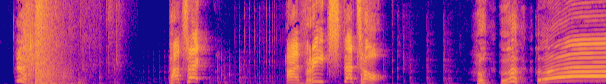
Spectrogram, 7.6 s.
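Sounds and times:
door being kicked: 0.4 - 1.2
speech: 2.2 - 2.6, 3.6 - 4.8, 6.0 - 7.4.

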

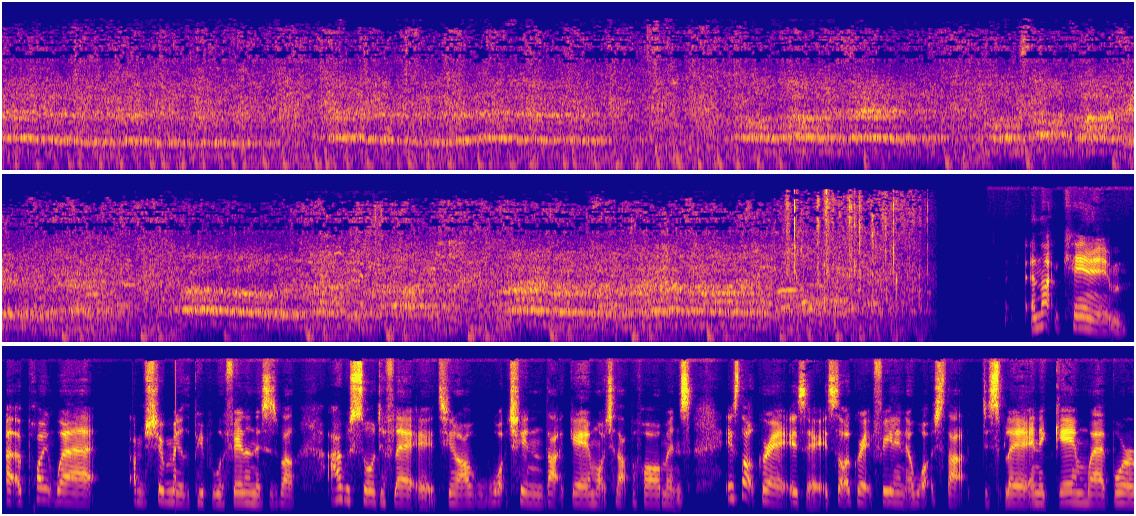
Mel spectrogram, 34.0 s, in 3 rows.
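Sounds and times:
away football fans chanting in stadium: 0.0 - 20.6
rhythmic clapping or stamping: 0.0 - 20.7
speech: 22.0 - 33.9.

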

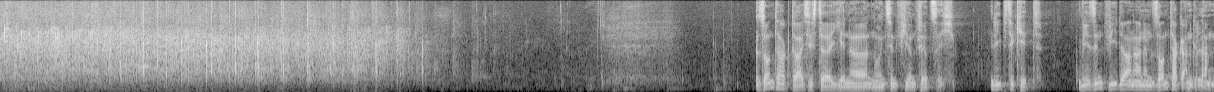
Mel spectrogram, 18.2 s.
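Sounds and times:
applause: 0.0 - 7.2
speech: 11.4 - 18.2.

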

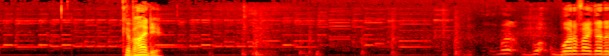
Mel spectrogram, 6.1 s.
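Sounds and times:
Kirby alarm clock going off: 0.0 - 4.7
speech: 1.2 - 1.7, 5.6 - 6.0.

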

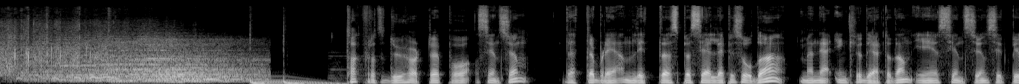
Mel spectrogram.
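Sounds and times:
audience applause: 0.0 - 2.5
speech: 3.5 - 10.1.

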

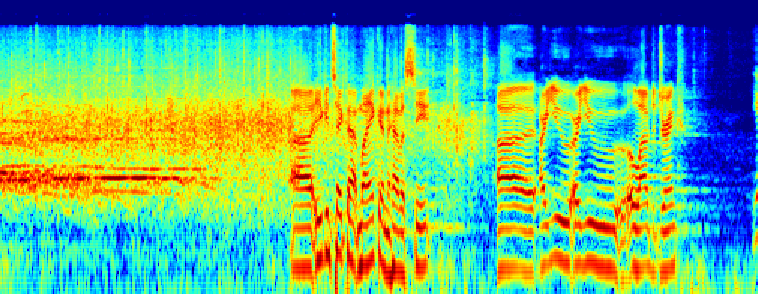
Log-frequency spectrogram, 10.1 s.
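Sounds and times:
audience applause: 0.0 - 6.8
speech: 3.9 - 9.3.

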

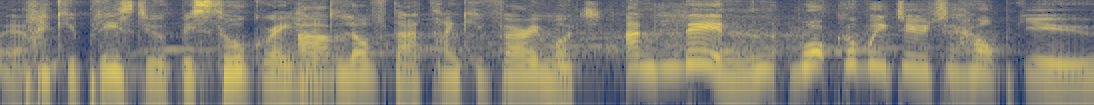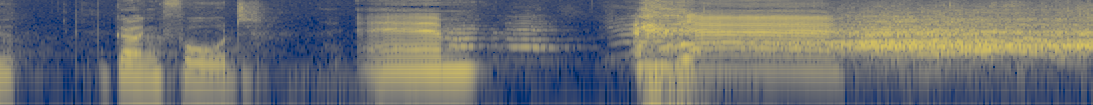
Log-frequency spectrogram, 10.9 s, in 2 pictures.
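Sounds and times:
speech: 0.1 - 7.9, 8.6 - 9.2
audience cheering and shouting encouragement at a live event: 1.6 - 5.0, 8.6 - 10.9.

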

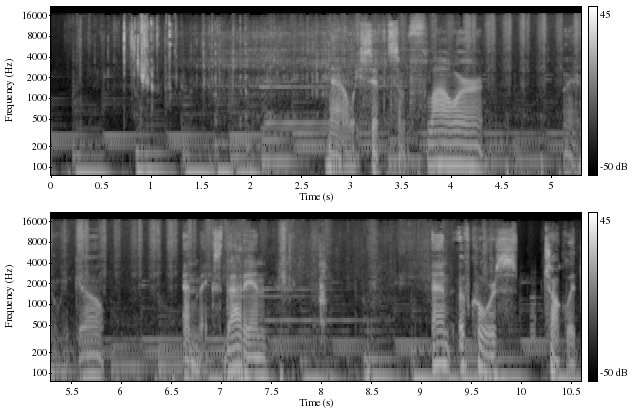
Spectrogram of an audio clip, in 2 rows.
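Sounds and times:
eggs cracked into butter and sugar for baking: 0.2 - 6.6
speech: 3.0 - 4.5, 5.1 - 6.0, 6.6 - 7.7, 9.1 - 10.5.

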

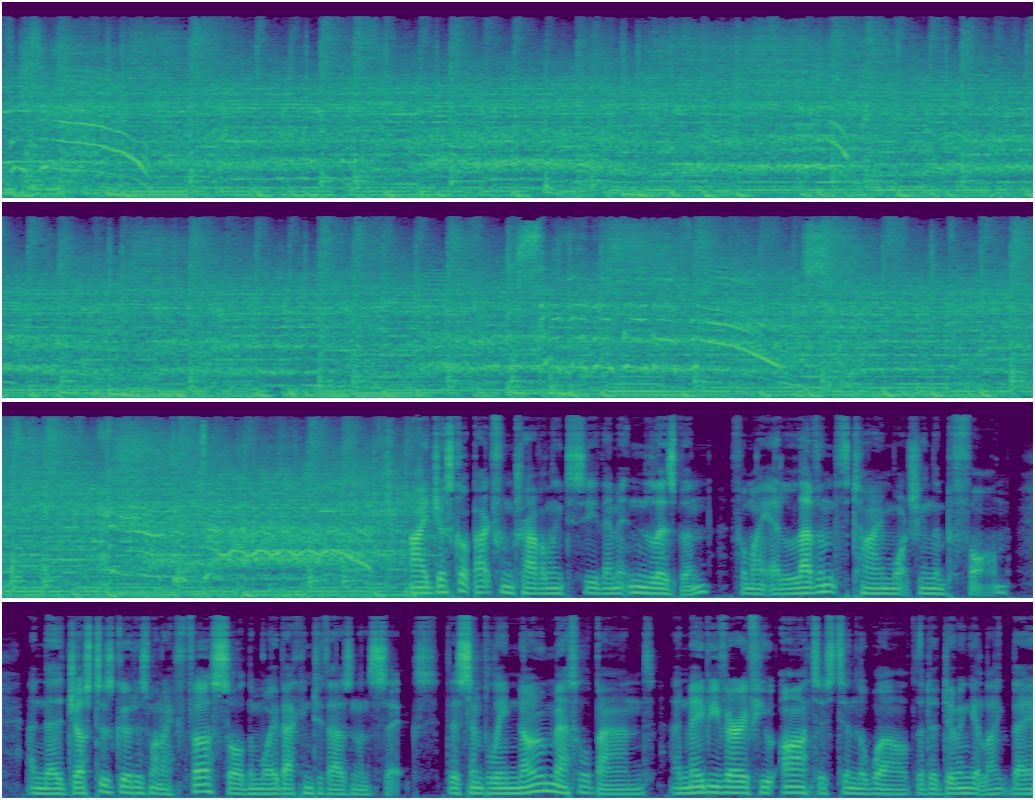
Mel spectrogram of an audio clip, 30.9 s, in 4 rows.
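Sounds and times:
concert crowd cheering at Rock in Rio: 0.0 - 18.7
speech: 18.6 - 30.9.

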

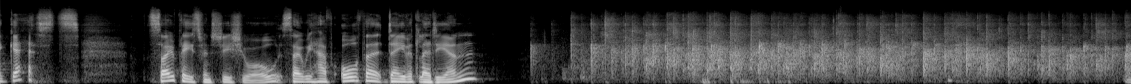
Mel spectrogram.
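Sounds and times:
speech: 0.0 - 4.9
audience applause: 5.3 - 11.2.

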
